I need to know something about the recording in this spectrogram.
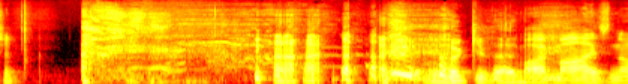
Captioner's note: both laughing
